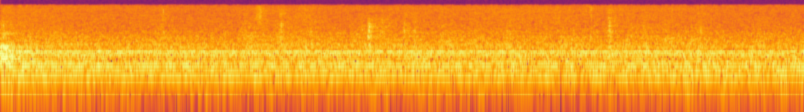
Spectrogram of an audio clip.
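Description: Near silence: room tone with a steady faint hum and a few faint ticks.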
